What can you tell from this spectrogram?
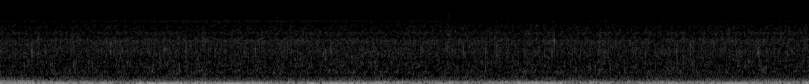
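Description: Pond fountain's jet of water falling back onto the pond, a steady splashing hiss, over a low rumble.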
